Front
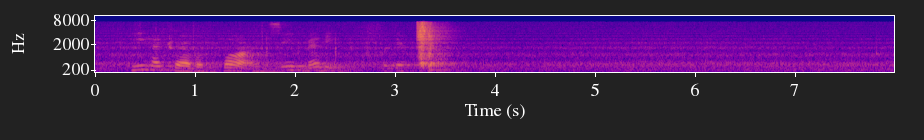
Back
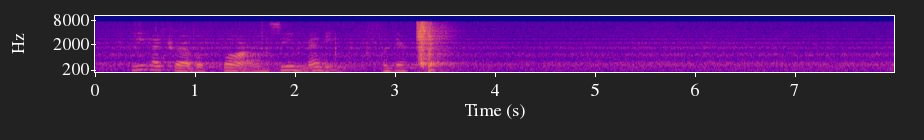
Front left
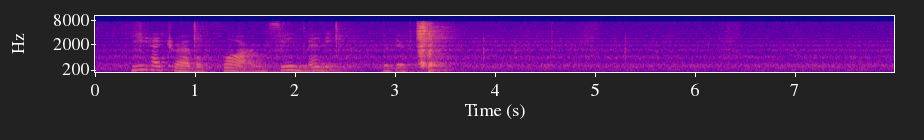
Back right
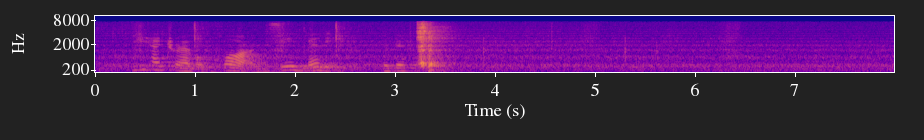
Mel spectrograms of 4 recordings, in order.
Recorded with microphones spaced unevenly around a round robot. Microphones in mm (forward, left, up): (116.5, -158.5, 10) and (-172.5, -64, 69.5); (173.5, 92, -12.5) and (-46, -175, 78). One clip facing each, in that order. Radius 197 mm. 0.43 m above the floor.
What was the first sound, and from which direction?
A woman speaking, 65° left.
